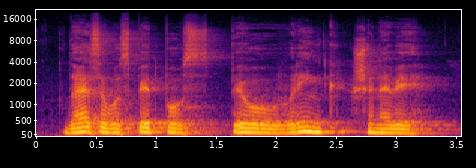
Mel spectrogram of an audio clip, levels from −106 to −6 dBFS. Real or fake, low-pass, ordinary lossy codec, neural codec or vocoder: real; 19.8 kHz; none; none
